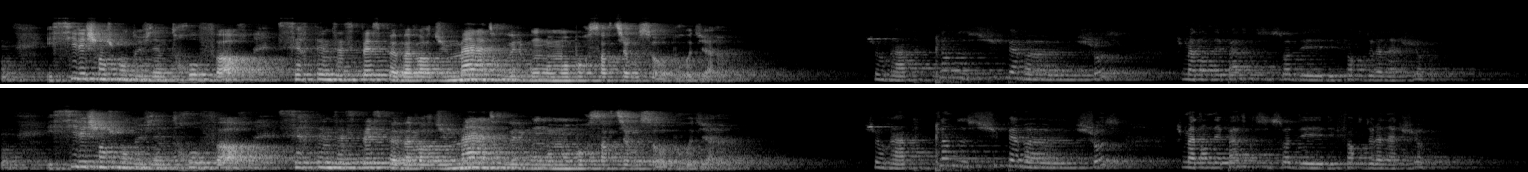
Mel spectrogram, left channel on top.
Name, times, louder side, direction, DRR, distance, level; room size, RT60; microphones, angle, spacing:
voice 1, 0.2-7.2, left 2 dB, 90° left, 2 dB, 1.1 m, -25 dB
voice 2, 8.7-14.2, right 3 dB, 30° right, 1 dB, 0.8 m, -39 dB
11.0 x 10.5 x 3.3 m, 2.1 s
head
